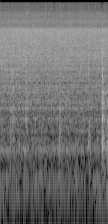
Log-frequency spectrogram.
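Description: Thai curry paste sizzling in a hot pan, a loud steady hiss of frying with a few soft stirring scrapes, no voices.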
